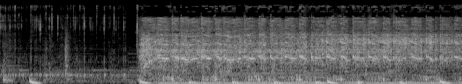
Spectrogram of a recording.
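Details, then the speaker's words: Kawasaki KFX400 ATV no-start: starter churns about four beats a second but never fires despite a jump box; compression only 45 psi, zero intake valve clearance holding the intake valves open and leaking compression. "compression test showing us 45 PSI that seems low we've got zero clearance on that one zero clearance on that one I think what's happening is that we're just holding open the intake valves"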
